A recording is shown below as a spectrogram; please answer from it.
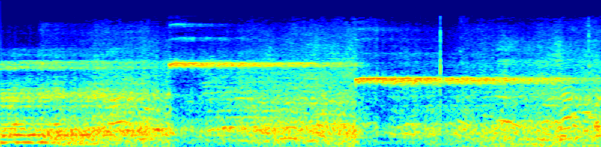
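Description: Wrestling referee's whistle: two long steady blasts, the first higher and the second lower, starting the bout, over the chatter of spectators in the hall.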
